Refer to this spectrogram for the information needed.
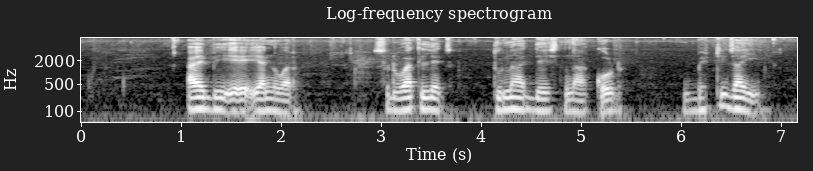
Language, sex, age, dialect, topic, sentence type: Marathi, male, 18-24, Northern Konkan, banking, statement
